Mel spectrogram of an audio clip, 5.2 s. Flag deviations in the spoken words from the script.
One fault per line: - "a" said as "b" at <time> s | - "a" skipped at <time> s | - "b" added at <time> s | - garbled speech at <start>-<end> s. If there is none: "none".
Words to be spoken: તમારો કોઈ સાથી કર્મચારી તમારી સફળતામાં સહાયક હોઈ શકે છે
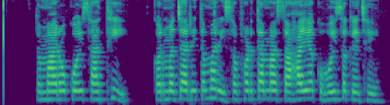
none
